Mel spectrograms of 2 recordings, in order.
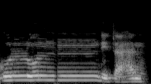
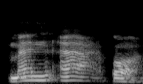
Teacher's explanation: nun tanwin nun sukun atau tanwinnya itu bacanya jelas, tidak disamarkan.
